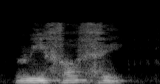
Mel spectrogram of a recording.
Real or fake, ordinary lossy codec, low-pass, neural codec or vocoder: fake; MP3, 32 kbps; 7.2 kHz; codec, 16 kHz, 4 kbps, FreqCodec, smaller model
